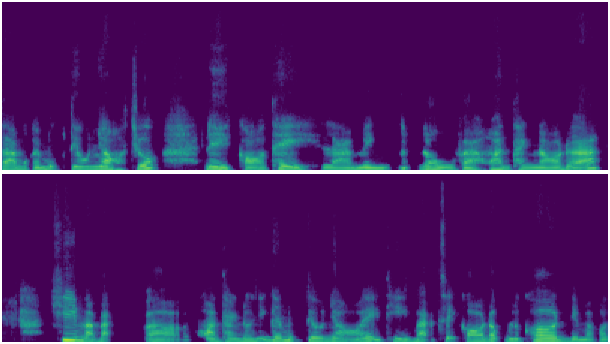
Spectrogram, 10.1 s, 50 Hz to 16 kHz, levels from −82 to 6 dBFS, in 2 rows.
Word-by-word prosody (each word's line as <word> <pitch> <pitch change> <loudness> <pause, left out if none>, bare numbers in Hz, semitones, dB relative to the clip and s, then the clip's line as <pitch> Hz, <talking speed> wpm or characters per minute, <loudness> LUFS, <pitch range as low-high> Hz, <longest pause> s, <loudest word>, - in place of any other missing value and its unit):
ra 215 0 +3
một 200 - -7
cái 165 - 0
mục 220 +3 -4
tiêu 220 -1 -2
nhỏ 220 -2 +4
trước, 275 +3 +2 0.4
để 200 -6 +3
có - - 0
thể 220 - +1
là 170 -1 -2
mình 165 -1 +1
bắt 285 - -3
đầu 190 -7 0
và 165 0 +2
hoàn 190 - 0
thành 180 -1 -4
nó 170 +1 +1
đã. 285 +8 +4 0.6
Khi 305 -1 +11
mà 270 - +3
bạn, - - -2 0.2
ờ, - - -2
hoàn 210 -2 0
thành 205 0 -6
được 190 - -4
những 220 - -6
cái 265 -1 0
mục 270 0 -2
tiêu 260 -2 0
nhỏ 245 -3 -5
ấy 270 +6 -2
thì 210 -7 -6
bạn 185 -1 0
sẽ - - -5
có 195 0 0
động 265 +3 0
lực 205 -1 -5
hơn 260 -1 +4
để 170 - -3
mà 170 0 -4
có 170 +1 -7
210 Hz, 250 wpm, -22 LUFS, 175-255 Hz, 0.6 s, Khi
